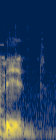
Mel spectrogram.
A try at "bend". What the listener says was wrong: You're saying it weird. You're saying it without the D, so it sounds like you're saying bun.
